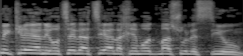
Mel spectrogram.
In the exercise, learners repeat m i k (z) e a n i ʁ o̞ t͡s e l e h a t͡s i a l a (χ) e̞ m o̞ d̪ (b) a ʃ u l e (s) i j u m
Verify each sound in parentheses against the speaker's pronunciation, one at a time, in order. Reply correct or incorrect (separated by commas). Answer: incorrect, correct, incorrect, correct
